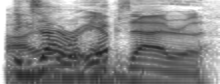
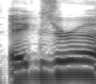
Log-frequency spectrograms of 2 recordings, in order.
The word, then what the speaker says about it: Exira: One from Red Cloud, Nebraska, and another one from, and I hope I pronounced this right, Exira. Exira. Yep. I didn't know if it was Exira or Exira.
